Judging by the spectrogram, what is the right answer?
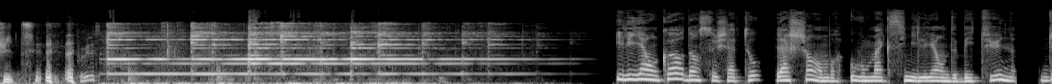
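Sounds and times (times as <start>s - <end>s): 
speech: 0.0s - 1.7s, 6.2s - 10.5s
laughter: 0.1s - 1.1s
large château bell rung by pulling its chain: 1.0s - 6.0s.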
